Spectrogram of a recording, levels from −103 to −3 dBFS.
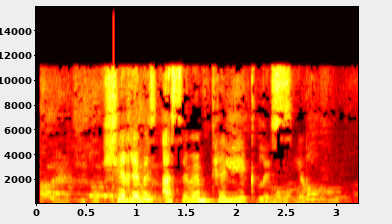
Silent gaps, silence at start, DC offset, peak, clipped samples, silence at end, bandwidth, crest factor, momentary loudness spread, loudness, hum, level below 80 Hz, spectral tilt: none; 0.05 s; under 0.1%; 0 dBFS; under 0.1%; 0.2 s; 16 kHz; 20 dB; 18 LU; -15 LUFS; none; -58 dBFS; 0.5 dB/octave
